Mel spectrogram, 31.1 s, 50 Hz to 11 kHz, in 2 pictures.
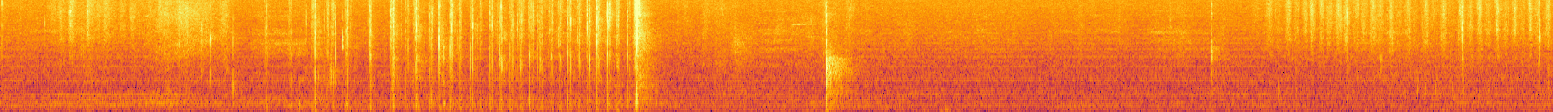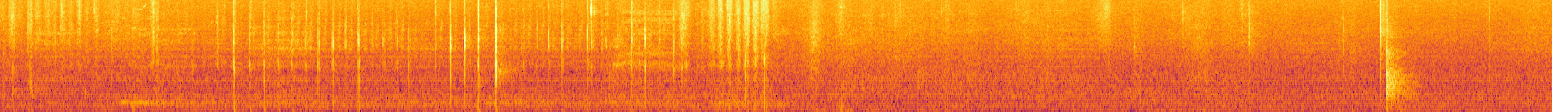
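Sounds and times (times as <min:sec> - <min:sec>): fingers rubbing skin and hair: 0:00.5 - 0:06.4, 0:12.6 - 0:23.3.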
